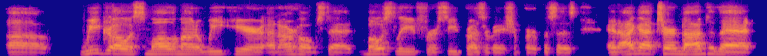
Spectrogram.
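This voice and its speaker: A man hosting an online panel, upbeat and quick when he gets going. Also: medium pitch, steady tone, rough recording. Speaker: panel host.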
